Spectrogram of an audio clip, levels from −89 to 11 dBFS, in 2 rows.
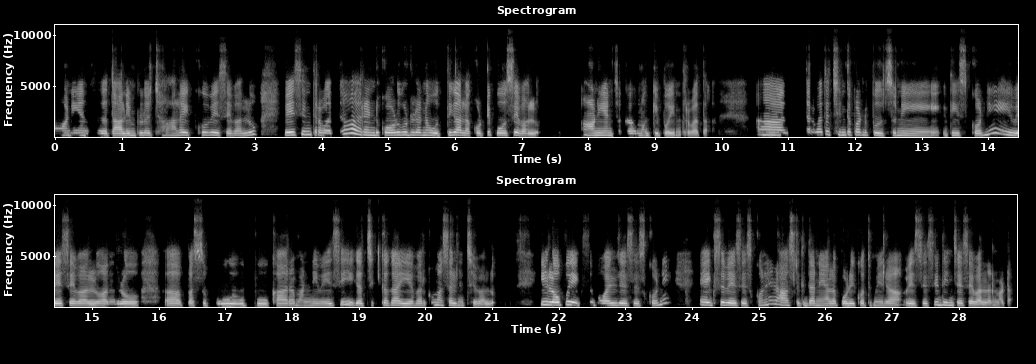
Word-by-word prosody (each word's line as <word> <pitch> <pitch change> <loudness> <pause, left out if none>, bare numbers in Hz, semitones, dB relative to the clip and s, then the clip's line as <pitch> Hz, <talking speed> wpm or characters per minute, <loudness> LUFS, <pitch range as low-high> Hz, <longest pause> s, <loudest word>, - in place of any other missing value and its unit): Onions 220 0 -7 0.3
తాలింపులో 210 +2 +1 0.2
చాలా 205 +4 -6
ఎక్కువ 250 +4 -4
వేసేవాళ్ళు. 210 +1 0 0.5
వేసిన 435 -12 +5
తర్వాత 225 -1 -1 0.5
2 240 -1 +1
కోడిగుడ్లను 245 0 +2
ఉత్తిగా 250 +6 +1
అలా 205 -2 -1
కొట్టి 210 +5 0
పోసేవాళ్ళు. 215 - +2 0.8
ఆనియన్ 215 0 -1
చక్కగా 205 0 -4
మగ్గిపోయిన 305 - -1
తర్వాత. - - -4 0.9
ఆహ్, 250 -2 +1 0.3
తర్వాత, 265 +2 -3
చింతపండు 255 -1 -2
పులుసుని 215 0 +1 0.6
తీసుకొని 210 - -3 0.4
వేసేవాళ్ళు 190 -2 +3
అందులో. 185 0 +1 0.6
ఆహ్, 190 -2 +1
పసుపు, 185 -1 -3 0.3
ఉప్పు, 180 +1 -3 0.2
కారం 185 -1 -2
అన్నీ 185 +2 -7
వేసి 185 -6 -2
ఇగ 215 - +3 0.2
చిక్కగా 220 0 -1
అయ్యేవరకు 195 +4 0
మసలనిచ్చేవాళ్ళు. 190 - -2 0.8
ఈలోపు 265 0 +8
ఎగ్స్ 225 - -8
బాయిల్ 215 0 +3
జేసేసుకొని. 205 - 0 0.6
ఎగ్స్ 245 +1 +3
వేసేసుకొని. 215 +3 +2
లాస్ట్‌కి 225 -4 -2
ధనియాల 200 -2 -1
పొడి, 190 0 +5
కొత్తిమీర 190 -2 -3 0.3
వేసేసి 190 +4 0
దించేసేవాళ్ళనమాట. 195 -8 0
215 Hz, 95 wpm, -21 LUFS, 190-240 Hz, 0.9 s, ఈలోపు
